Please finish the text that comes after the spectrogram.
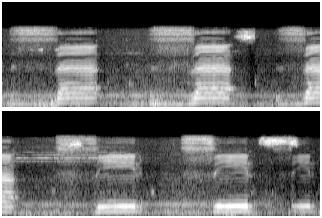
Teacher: زبان کی نوک ثنا سفلا کا کنارہ اور کچھ اتصال ثنا علیہ سے. اتصال کا مطلب ملانا، تھوڑا سا ثنا علیہ سے بھی ملائیں گے، چونکہ اوپر والے دانت ہیں اور ثنا سفلا نیچے والے ہیں.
